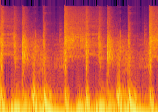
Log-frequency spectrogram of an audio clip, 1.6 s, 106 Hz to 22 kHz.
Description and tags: TECHNO LOOP 3
when i use distortion i try to have a clean-ish sound not all white noise sounding. good techno is subtle. compression is the key
techno, loop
